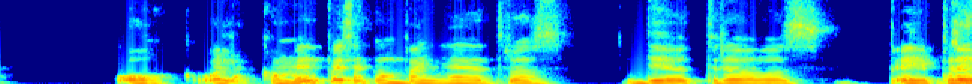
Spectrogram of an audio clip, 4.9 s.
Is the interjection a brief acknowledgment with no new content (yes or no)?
no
